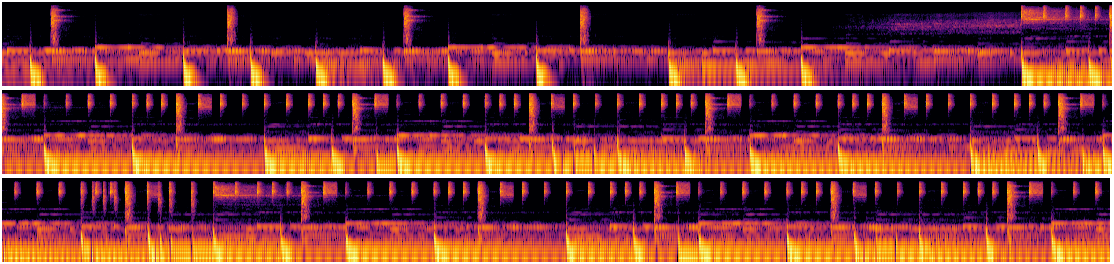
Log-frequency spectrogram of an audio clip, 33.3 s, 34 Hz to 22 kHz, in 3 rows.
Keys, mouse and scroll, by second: 4.0-9.2 shift+drag, 10.6 shift+click, 11.4 KP_4, 11.5 KP_5, 11.8 KP_0, 12.0 Return, 14.5 click, 15.2 KP_5, 15.3 KP_0, 15.9 Return, 17.8-21.5 drag, 21.6-22.0 scroll down 2, 22.5 click, 22.9 scroll down 1, 23.2 middle click, 24.7 click, 26.0 click, 27.2 click, 28.0 KP_0, 28.3 KP_3, 28.5 Return, 29.8 middle click, 30.3 middle click, 31.3-31.7 middle drag, 32.0 middle click, 32.8 scroll up 1, 33.1-33.2 middle drag.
